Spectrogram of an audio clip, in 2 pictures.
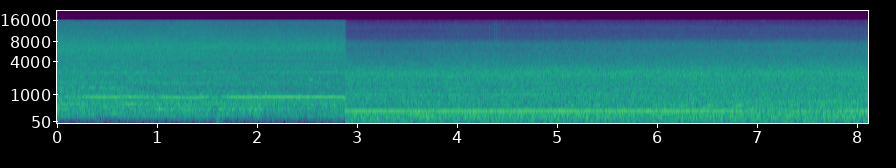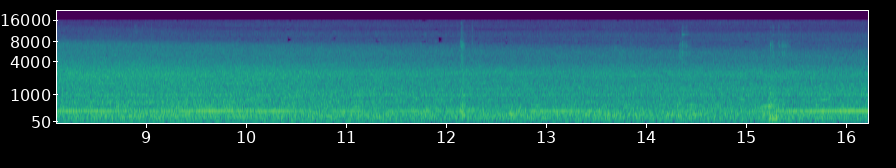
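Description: A grinder wheel chews through a wood stump with a rough, churning grind.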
